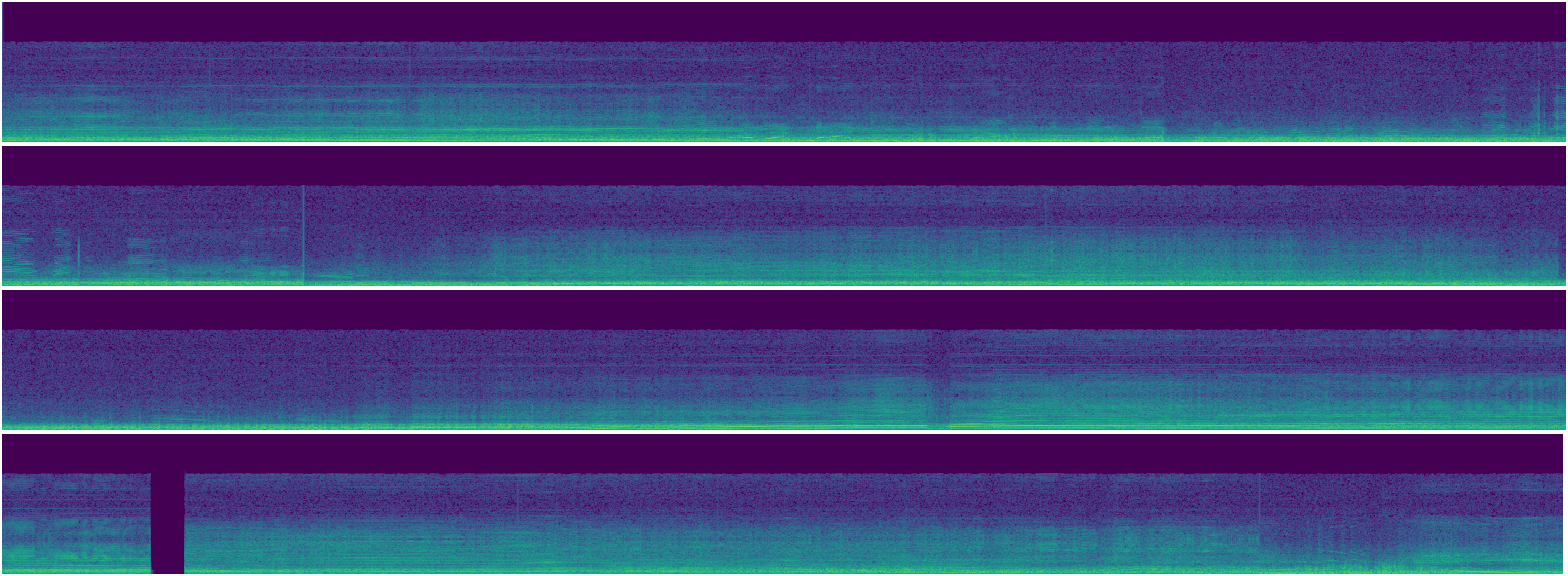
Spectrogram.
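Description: Snowmobile engines running at a steady pitch, then revving up and down several times a little past the middle. The sound cuts out for an instant about two-thirds of the way through.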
